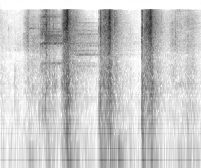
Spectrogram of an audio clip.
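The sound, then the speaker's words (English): Rhythmic scratchy rasps of an old sanding block, used for many years, rubbed back and forth, about four or five firm strokes, each a broad hissing scrape, with brief quiet gaps between and no talking. “Okay, sanding.”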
